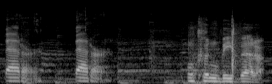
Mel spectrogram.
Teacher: the TT here is a flap T the tongue just flaps against the roof of the mouth · the tongue bounces against the roof of the mouth then the tip pulls back a little bit so it's not touching anything I always encourage students to hold out the sound before and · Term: flap T into the schwa R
